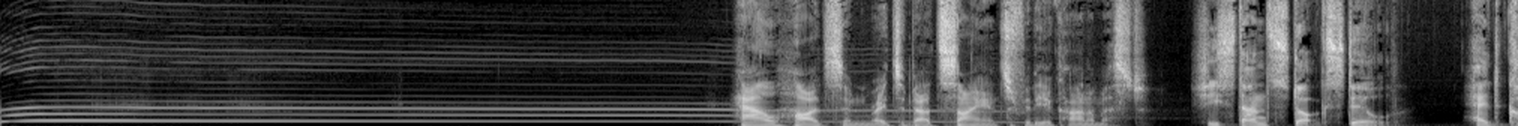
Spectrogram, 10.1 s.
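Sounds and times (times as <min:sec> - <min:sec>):
woman howling to imitate a wolf: 0:00.0 - 0:07.3
speech: 0:04.9 - 0:10.1.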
